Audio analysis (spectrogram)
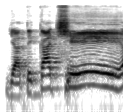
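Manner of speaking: slow, shouted gotcha; unhinged villain. Acted. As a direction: drag out the catch with menace. Villain catches his victim.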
